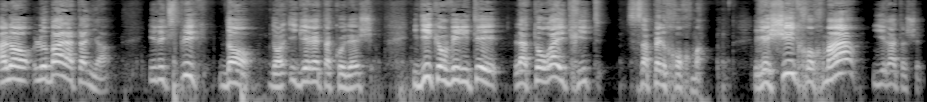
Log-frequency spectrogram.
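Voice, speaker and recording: A man's voice: high voice, a bit bright. A man, a rabbi, giving a Torah lesson and weaving Hebrew quotations into his teaching, often asking questions and answering them himself. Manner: mixes Hebrew quotes into his explanation.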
